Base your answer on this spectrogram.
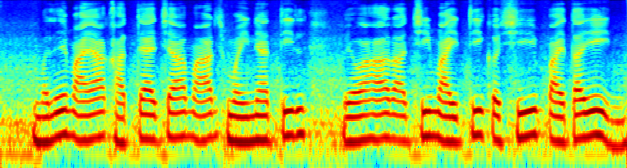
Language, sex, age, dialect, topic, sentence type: Marathi, male, 25-30, Varhadi, banking, question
